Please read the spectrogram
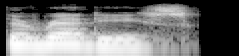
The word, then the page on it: readies: American English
